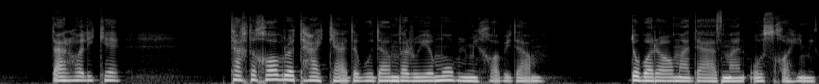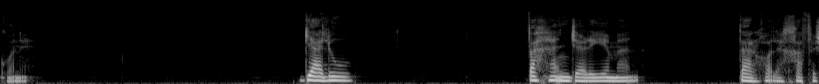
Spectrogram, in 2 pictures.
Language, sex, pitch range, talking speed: Persian, female, 160-185 Hz, 100 wpm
